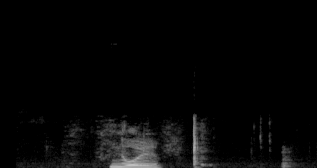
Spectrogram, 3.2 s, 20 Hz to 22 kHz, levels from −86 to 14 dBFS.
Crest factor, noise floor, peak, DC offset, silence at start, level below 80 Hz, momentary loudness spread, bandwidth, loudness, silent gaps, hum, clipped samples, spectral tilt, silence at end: 22 dB; -70 dBFS; -4 dBFS; under 0.1%; 1.1 s; -78 dBFS; 9 LU; 7 kHz; -22 LUFS; none; none; under 0.1%; -5.5 dB/octave; 0.3 s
